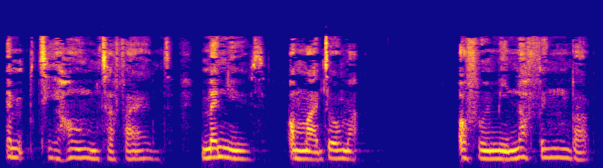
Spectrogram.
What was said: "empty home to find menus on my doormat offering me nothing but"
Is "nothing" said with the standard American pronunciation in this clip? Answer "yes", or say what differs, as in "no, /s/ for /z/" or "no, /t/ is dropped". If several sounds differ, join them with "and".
yes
